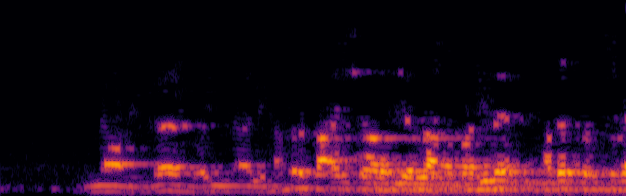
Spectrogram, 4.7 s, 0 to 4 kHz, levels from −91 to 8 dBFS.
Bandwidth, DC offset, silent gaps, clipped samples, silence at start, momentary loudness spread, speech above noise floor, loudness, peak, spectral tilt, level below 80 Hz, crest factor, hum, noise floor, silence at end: 2.7 kHz; under 0.1%; none; under 0.1%; 0.7 s; 14 LU; 48 dB; -21 LUFS; -6 dBFS; -14 dB/octave; -58 dBFS; 16 dB; none; -69 dBFS; 0 s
